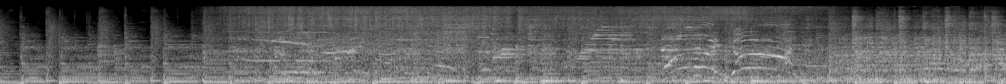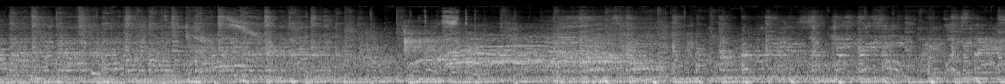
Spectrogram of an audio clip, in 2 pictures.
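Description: Loud arcade din: dance music with a steady beat, mixed with voices and children's shouts.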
